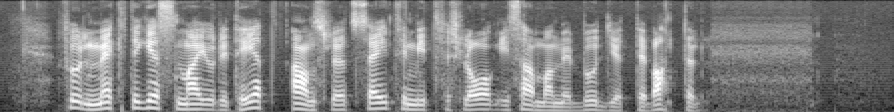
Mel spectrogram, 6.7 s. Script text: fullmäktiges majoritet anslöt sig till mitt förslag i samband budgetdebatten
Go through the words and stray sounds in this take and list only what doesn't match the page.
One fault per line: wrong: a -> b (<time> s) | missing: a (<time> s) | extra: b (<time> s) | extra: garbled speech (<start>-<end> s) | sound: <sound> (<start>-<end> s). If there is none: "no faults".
extra: med (4.2 s)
